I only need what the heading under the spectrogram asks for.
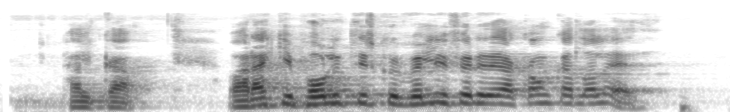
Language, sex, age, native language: Icelandic, male, 30-39, Icelandic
